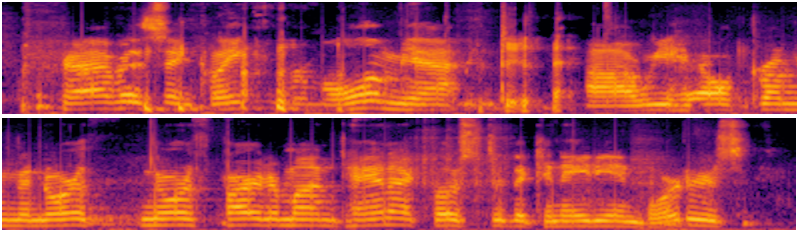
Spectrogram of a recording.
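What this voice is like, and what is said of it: Put-on Midwest American accent. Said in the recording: “maybe I'll do this whole episode in a Midwest accent, don't you know?”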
